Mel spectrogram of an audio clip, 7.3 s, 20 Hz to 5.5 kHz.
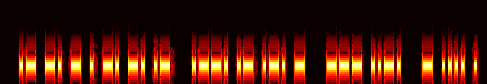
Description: Morse code, heard as a keyed tone, about 25 wpm, 600 Hz. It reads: ANTENNA PART OF THE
